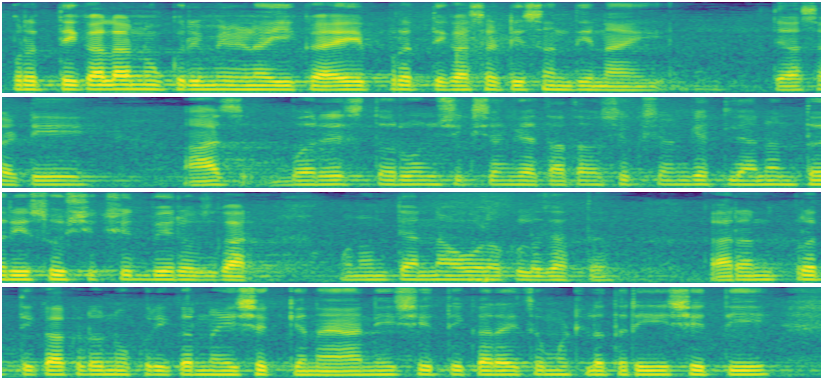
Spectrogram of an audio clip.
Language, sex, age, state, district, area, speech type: Marathi, male, 18-30, Maharashtra, Satara, urban, spontaneous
